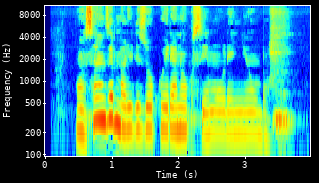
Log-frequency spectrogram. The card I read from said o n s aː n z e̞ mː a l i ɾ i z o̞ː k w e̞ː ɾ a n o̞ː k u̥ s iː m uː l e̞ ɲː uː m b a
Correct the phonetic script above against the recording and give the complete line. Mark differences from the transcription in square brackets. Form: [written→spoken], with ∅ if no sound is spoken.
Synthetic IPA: o n s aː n z e̞ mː a l i ɾ i z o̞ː k w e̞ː ɾ a n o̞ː k u̥ s iː m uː l e̞ ɲː uː m b a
